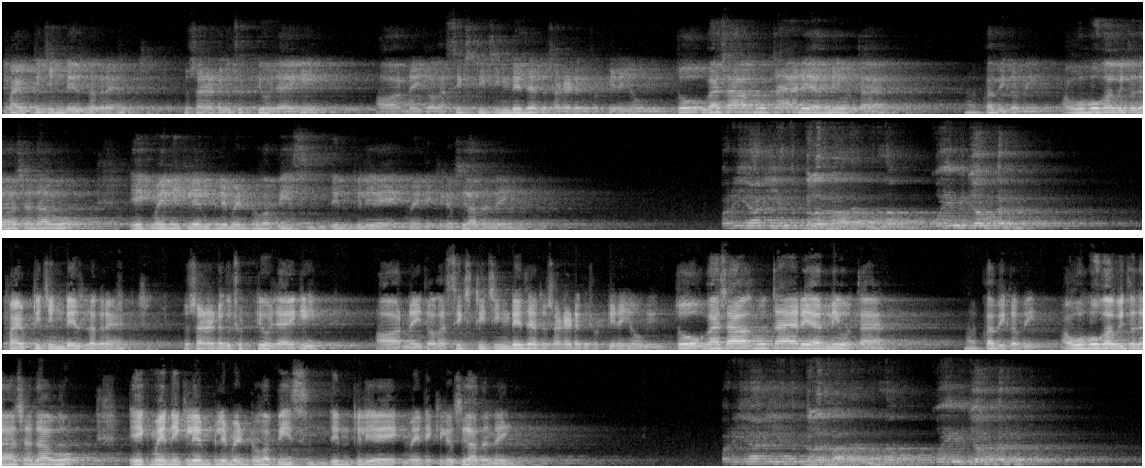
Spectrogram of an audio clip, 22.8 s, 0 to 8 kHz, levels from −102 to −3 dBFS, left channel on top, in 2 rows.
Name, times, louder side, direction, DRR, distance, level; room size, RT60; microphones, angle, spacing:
voice 1, 0.0-1.5 1.8-3.1 3.7-8.8 9.6-16.6, right 5 dB, 80° right, 10 dB, 0.5 m, -28 dB
voice 2, 18.6-20.4 20.7-21.5, left 1 dB, 40° left, -5 dB, 2.6 m, -35 dB
22.0 x 8.2 x 2.6 m, 2.9 s
head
